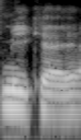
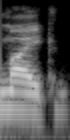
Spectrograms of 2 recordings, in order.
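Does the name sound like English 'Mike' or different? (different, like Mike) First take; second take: different; like Mike. First: The name does not sound like English Mike. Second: The name sounds like the English name Mike. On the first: The speaker calls it right. "but it's Miike" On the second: The speaker calls it wrong. "I used to say it wrong for years. I used to call him Takashi Mike"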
